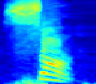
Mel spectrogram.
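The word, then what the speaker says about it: cent: disnerf then 100 is sun c-e-n-t that is pronounced sun this is where sanctuary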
